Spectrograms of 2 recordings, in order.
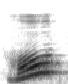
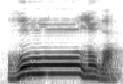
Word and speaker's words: голова: складів так само три голова А куди припадає наш наголос голова Ні не так голова так само не те голова наголос падає на звук а тому у схемі ми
